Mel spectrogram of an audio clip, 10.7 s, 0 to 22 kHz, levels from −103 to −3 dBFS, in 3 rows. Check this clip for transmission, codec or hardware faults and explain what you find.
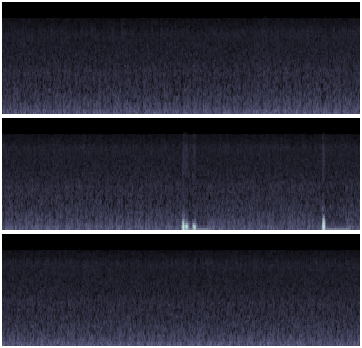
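Nothing to report: no transmission, codec or hardware fault can be heard anywhere in the speech.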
